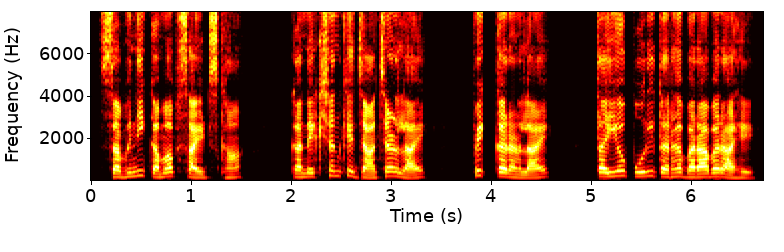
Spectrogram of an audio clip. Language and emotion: Sindhi, neutral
